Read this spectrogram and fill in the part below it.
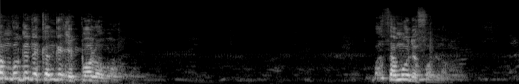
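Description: A man speaks through a microphone in short phrases.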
